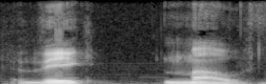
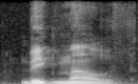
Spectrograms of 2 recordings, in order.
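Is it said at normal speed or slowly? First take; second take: slowly; normal. First: It is said more slowly. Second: It is said at normal speed.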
